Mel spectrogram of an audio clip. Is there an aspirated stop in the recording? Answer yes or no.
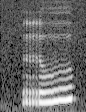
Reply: no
